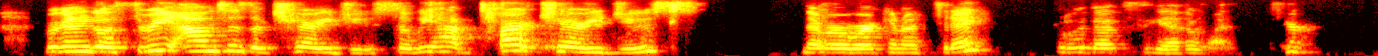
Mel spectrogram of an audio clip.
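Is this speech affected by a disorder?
No.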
